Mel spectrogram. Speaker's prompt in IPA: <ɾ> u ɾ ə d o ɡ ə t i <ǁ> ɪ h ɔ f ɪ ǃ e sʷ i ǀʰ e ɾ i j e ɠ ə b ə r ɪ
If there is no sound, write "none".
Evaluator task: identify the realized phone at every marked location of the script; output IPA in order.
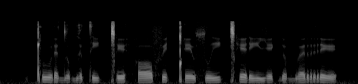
ǃ, ǀ

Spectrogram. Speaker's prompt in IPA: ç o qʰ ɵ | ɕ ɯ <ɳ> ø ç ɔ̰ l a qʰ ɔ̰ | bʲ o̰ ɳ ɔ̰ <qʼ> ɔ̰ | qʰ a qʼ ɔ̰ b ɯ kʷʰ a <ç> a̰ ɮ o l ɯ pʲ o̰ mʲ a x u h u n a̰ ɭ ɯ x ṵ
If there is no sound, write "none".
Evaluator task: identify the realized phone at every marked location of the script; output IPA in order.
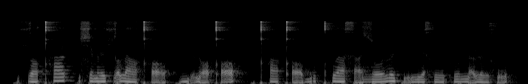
ɳ, qʼ, x

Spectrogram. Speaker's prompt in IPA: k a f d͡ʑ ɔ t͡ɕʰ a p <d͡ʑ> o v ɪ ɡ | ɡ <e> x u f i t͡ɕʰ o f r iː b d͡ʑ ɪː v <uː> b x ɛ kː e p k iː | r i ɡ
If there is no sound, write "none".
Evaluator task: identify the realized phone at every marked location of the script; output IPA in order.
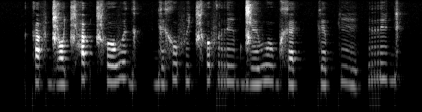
t͡ɕʰ, e, uː

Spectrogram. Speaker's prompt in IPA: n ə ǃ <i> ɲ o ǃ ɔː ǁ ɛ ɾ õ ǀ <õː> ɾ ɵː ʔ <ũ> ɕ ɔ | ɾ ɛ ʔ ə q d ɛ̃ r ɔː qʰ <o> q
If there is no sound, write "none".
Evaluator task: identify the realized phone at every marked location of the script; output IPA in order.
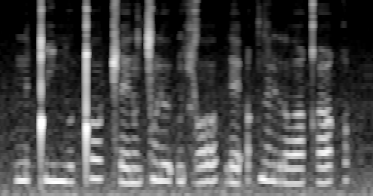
i, õ, ũ, o

